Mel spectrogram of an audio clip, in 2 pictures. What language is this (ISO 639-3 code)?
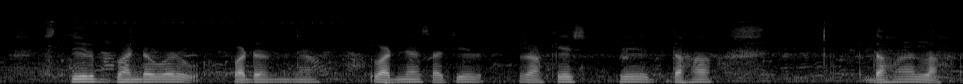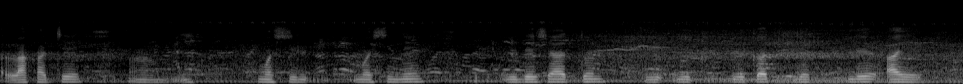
mar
